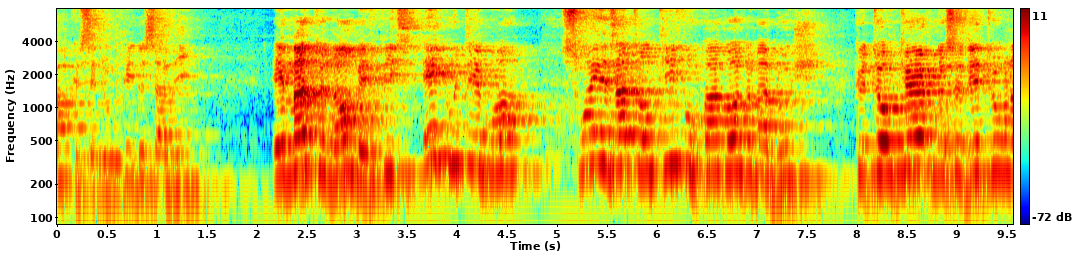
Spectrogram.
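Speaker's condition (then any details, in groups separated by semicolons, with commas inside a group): No condition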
